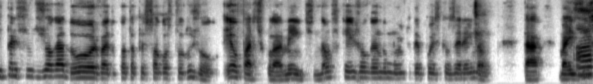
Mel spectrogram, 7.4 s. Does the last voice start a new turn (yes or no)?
yes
